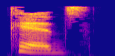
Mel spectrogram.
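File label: "kids", British English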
